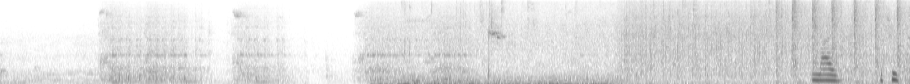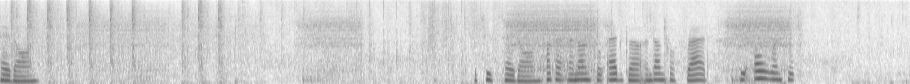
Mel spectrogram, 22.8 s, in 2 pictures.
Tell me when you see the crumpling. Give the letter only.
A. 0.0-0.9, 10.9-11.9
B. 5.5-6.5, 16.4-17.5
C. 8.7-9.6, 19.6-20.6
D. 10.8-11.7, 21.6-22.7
B.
